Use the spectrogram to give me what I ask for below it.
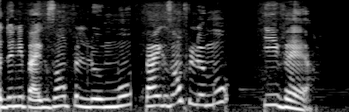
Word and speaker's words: hiver: Hiver, il y a un H qui est muet, mais seulement pour faire voir qu'il est tout doux. On le prononce pas, mais on ne le prononce pas, mais il est là, il est tout doux.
